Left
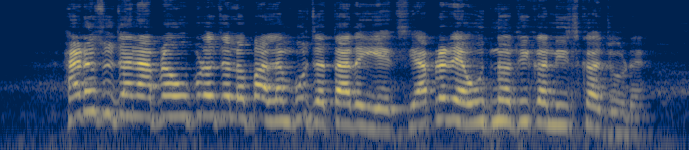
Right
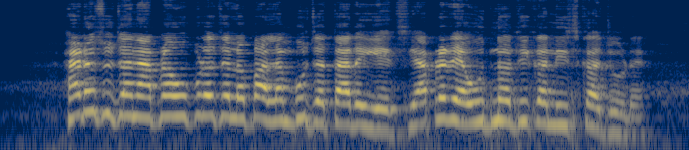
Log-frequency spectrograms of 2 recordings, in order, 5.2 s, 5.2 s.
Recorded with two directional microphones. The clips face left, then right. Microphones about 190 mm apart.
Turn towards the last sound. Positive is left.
turn(degrees=-30)  # may be behind; listen again after turning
